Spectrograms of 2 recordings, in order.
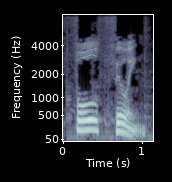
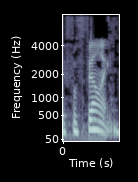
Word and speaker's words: fulfilling: Now notice the pronunciation. You don't say fulfilling. No, you say fulfilling. Fulfilling. So the L there is kind of silent. Kind of optional.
